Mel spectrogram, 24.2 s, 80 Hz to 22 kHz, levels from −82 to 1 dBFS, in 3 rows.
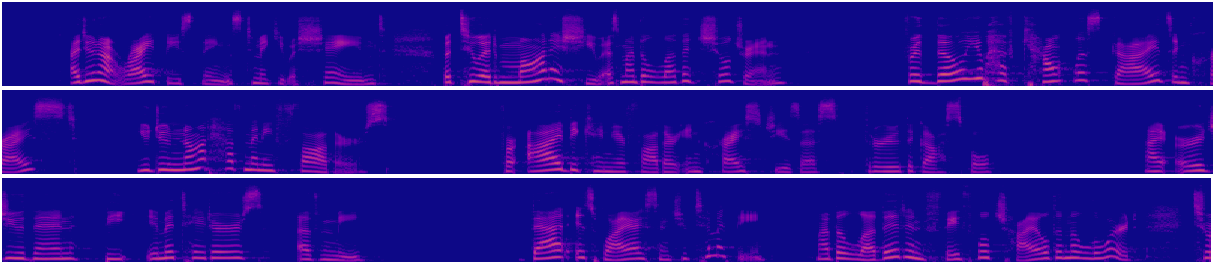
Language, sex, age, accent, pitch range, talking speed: English, female, 20-39, American, 200-275 Hz, 165 wpm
